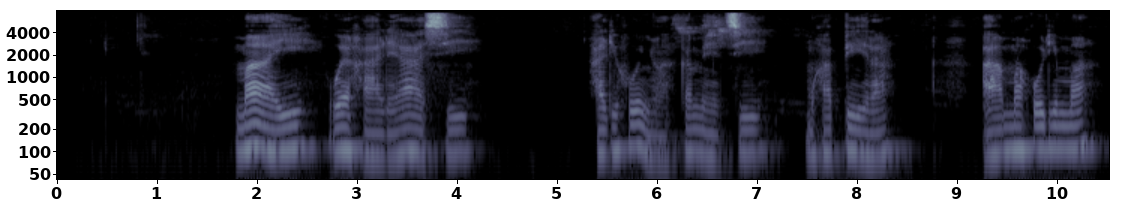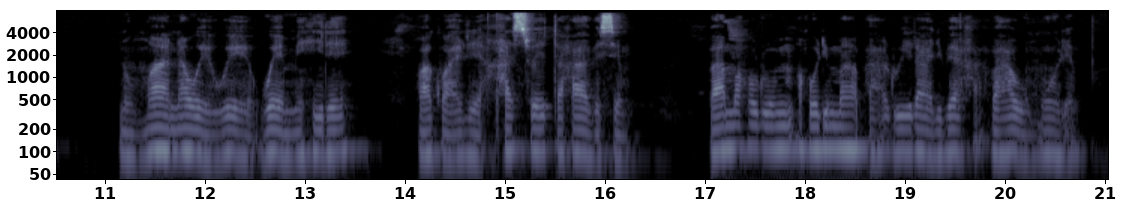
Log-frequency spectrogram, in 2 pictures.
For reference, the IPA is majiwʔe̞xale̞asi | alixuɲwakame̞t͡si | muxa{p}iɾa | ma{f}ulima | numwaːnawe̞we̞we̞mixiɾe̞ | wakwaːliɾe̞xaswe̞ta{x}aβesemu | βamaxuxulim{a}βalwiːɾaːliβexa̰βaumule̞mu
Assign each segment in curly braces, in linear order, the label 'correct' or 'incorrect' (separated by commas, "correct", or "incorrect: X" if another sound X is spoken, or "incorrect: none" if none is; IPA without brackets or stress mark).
correct, incorrect: x, correct, correct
